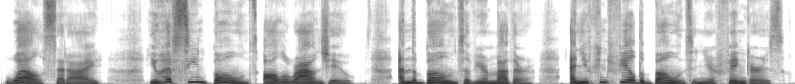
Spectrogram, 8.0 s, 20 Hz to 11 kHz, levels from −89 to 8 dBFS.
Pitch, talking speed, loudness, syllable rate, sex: 215 Hz, 190 wpm, -19 LUFS, 4.7 syllables/s, female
